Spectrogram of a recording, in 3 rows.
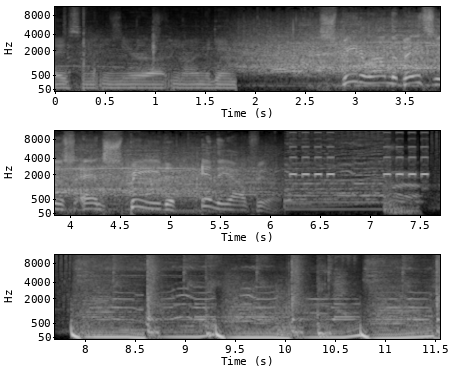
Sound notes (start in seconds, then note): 6.2 alarm beeps; 7.7 hip hop music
